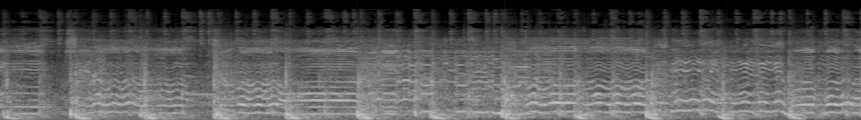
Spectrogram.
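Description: Live Kurdish wedding band playing a grani halay tune: a singer's wavering, ornamented melody over a steady, regular drum beat.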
